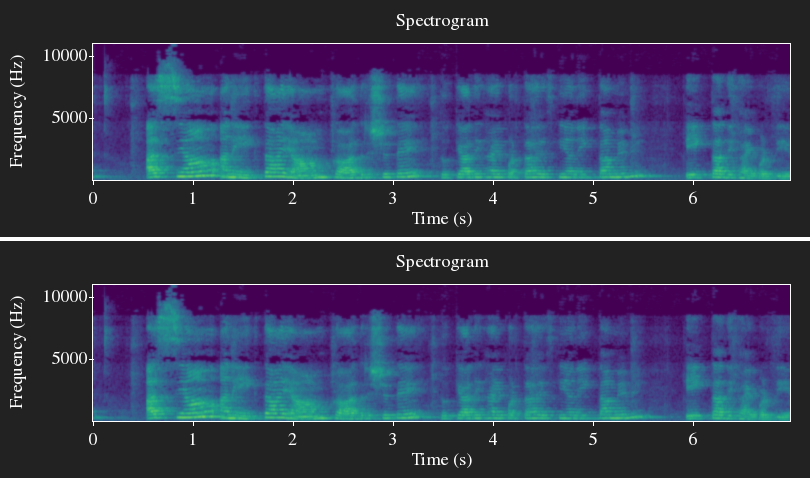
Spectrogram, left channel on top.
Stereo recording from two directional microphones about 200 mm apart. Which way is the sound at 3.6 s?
20° left (ahead or behind).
